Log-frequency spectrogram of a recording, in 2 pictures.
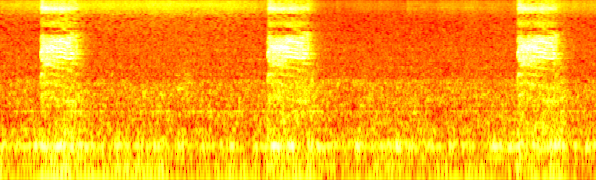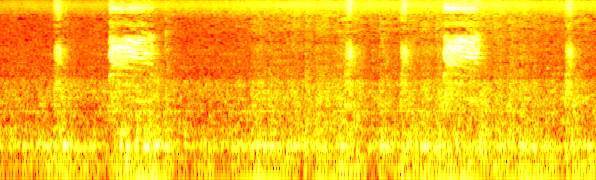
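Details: Heard outside, a squirrel gives harsh, raspy calls, each about half a second long, repeated every few seconds.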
